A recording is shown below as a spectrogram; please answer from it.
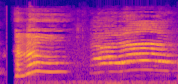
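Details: Domestic cat in a funny compilation giving two meows indoors, the first sharp and falling, the second longer and rising then level, over a low steady hum.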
